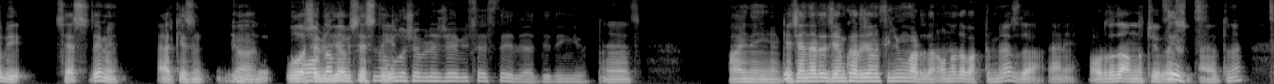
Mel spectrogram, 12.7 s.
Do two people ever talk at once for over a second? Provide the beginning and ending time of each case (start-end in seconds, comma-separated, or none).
2.2-4.0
